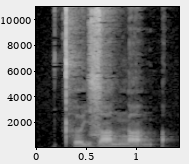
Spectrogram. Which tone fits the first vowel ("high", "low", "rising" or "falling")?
low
